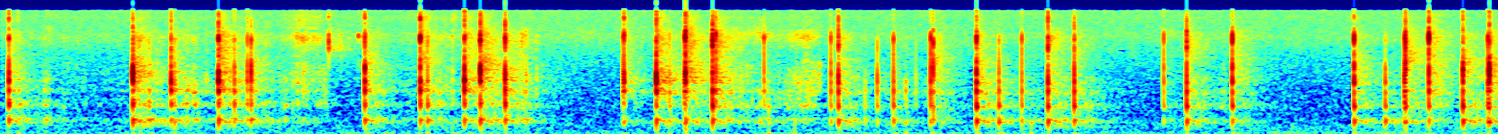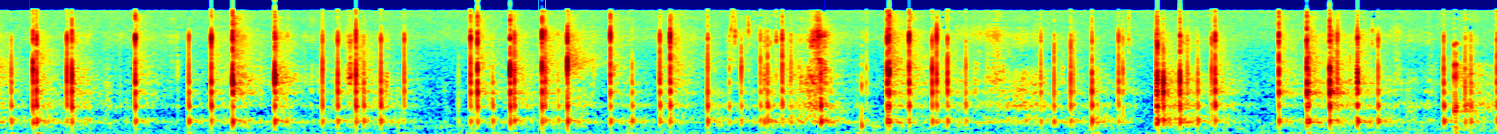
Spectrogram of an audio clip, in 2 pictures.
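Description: Long pointed acrylic nails tap rapidly on the glossy paper front cover of a solid paperback novel held upright in both hands. The taps are short, dry clicks with a bright edge and a hollow midrange body, coming in quick uneven bursts that fade almost instantly.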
